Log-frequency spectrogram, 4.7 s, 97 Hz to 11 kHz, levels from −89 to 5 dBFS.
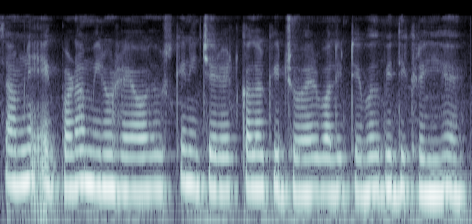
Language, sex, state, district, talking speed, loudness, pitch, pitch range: Hindi, female, Assam, Sonitpur, 230 wpm, -12 LUFS, 205 Hz, 200-215 Hz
